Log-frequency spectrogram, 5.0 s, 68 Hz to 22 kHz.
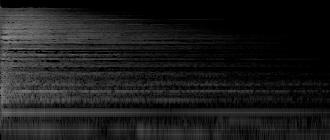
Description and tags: Crash4MS
Files labeled "MS" correspond to Mid/Side recordings. This allows for adjustment and separation of the stereo image. To makes the most of these samples, I suggest you do, or the stereoness could sound exaggerated. Most DAWs and audio editors have this capability, or you can use any of several free applications, such as Voxengo's MSED (set to "inline" mode).
The pack variations correspond to different recording techniques and microphone combinations.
